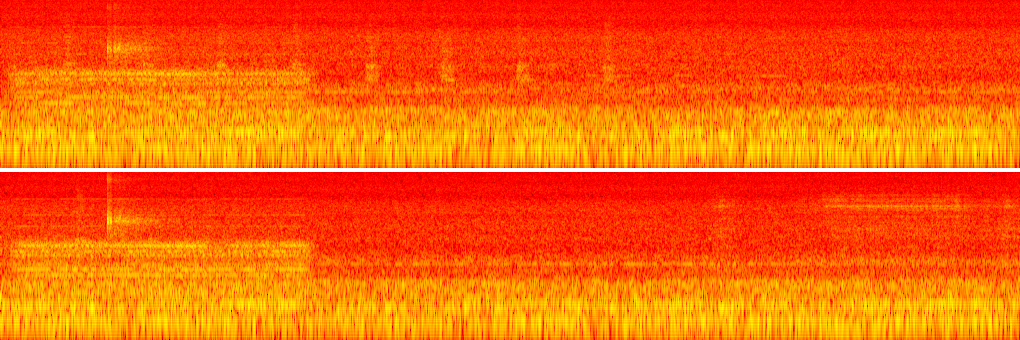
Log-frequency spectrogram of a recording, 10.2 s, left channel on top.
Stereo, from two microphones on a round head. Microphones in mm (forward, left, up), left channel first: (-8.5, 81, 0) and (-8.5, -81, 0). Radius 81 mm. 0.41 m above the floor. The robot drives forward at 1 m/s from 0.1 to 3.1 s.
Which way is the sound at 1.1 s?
35° right (ahead or behind).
